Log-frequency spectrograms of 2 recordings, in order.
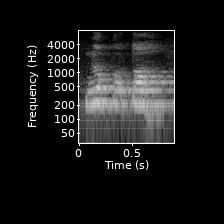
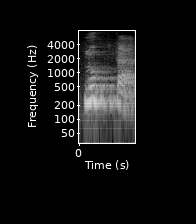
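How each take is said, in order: First: The consonant bounces and the ending is exaggerated. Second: The word is said plainly, without an exaggerated bounce. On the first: The speaker calls it wrong. "कलकला करो, नुकतोह, ये भी सही नहीं है" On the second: The speaker calls it right. "नुक्ता बोले"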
